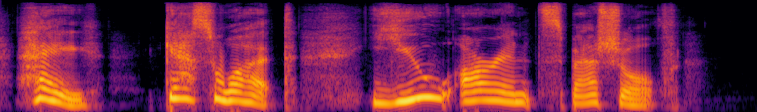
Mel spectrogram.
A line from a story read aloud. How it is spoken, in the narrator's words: scream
